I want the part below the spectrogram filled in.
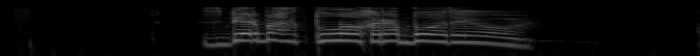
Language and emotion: Russian, angry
